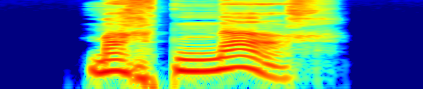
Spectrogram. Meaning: inflection of nachmachen: 1. first/third-person plural preterite 2. first/third-person plural subjunctive II
- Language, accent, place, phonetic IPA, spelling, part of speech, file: German, Germany, Berlin, [ˌmaxtn̩ ˈnaːx], machten nach, verb, De-machten nach.ogg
